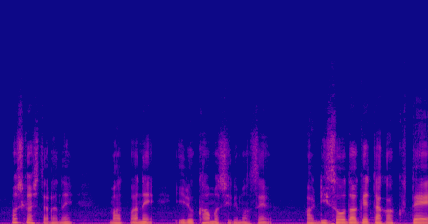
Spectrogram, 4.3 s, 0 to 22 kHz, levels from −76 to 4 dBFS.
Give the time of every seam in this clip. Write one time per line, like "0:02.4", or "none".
0:01.2
0:03.0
